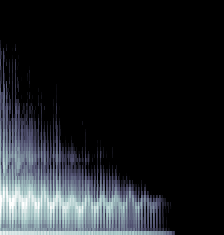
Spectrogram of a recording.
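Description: A springy cartoon 'boing' sound effect: one tone that wobbles up and down in pitch about seven times a second, fading away and stopping less than two seconds in.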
